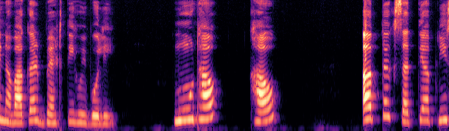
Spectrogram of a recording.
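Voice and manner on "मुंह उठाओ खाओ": coaxing command. Acted. Bijli coaxing him to eat.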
